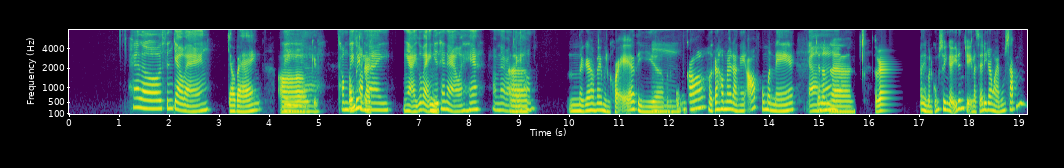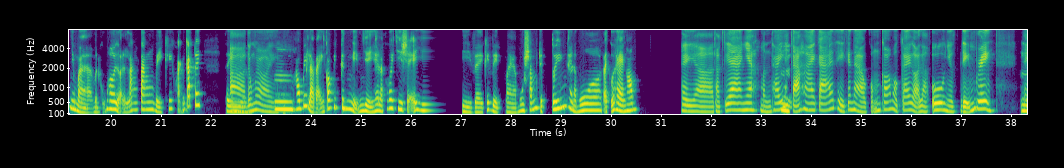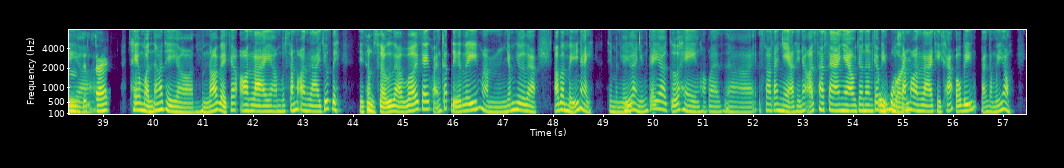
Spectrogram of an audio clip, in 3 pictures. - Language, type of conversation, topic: Vietnamese, unstructured, Bạn nghĩ gì về mua sắm trực tuyến so với mua sắm tại cửa hàng?
- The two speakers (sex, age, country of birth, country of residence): female, 30-34, Vietnam, United States; female, 30-34, Vietnam, United States
- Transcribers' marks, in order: other background noise; unintelligible speech; static; tapping; in English: "off"; distorted speech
